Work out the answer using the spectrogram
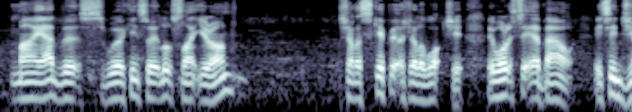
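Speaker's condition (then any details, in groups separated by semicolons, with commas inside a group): No condition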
